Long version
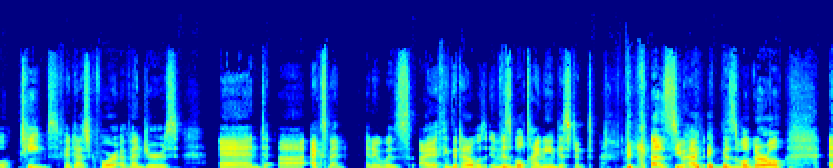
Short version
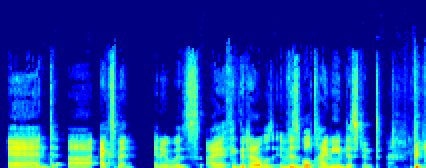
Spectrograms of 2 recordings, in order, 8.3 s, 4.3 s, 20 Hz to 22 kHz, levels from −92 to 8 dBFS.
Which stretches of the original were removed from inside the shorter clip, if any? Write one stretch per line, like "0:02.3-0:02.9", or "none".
none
